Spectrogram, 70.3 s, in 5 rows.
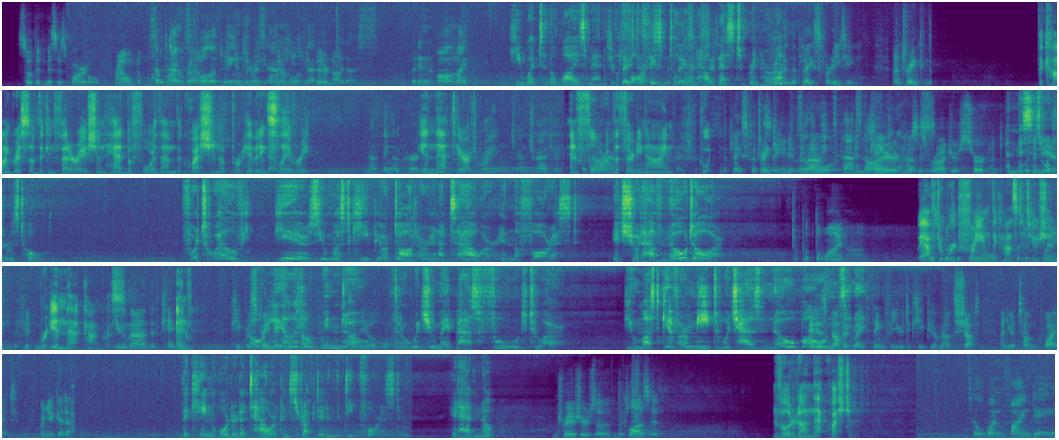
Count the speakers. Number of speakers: five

